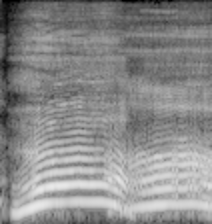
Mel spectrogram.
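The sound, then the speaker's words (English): A voice imitates a father's loud snoring with two long, groaning tones, the first rising and held, the second slightly lower after a brief dip, loud with no other talk. “Your dad's snoring.”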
